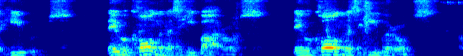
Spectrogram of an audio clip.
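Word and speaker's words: Jíbaro: Like, and what you're gonna see is that there's certain things like, for example, Hibaro, or Hibaro is the real pronunciation of it.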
